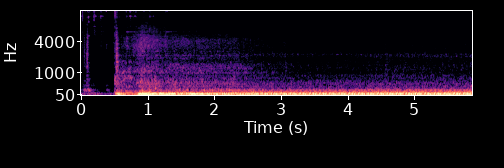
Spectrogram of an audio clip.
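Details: 1977 Ford F-150 after replacing failed voltage regulator (engine wouldn't shut off with key), regulator remounted with sanded ground: starter catches quickly, steady even run, no misfire or stumble; now charging and stops with ignition off.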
